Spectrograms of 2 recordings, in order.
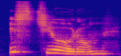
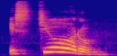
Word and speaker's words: istiyorum: The word istiyorum means I want. I want. So, Esther, I want you to clean your room. Esther, your room. Esther, your room. Your room, it's here. Your room. We just fix it a little bit, twist it. Your room, your room. And Esther, we twist it to ist.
